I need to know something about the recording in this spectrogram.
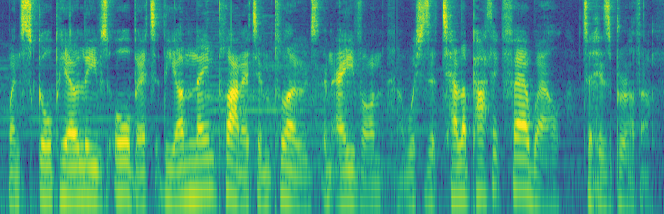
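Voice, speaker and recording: A man hosts a podcast in a mid-pitched voice. He narrates from a script and chats casually, with guitar music clearly playing behind him. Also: steady tone, moderate pace. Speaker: podcast host. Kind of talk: scripted plot synopsis and casual podcast chat.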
